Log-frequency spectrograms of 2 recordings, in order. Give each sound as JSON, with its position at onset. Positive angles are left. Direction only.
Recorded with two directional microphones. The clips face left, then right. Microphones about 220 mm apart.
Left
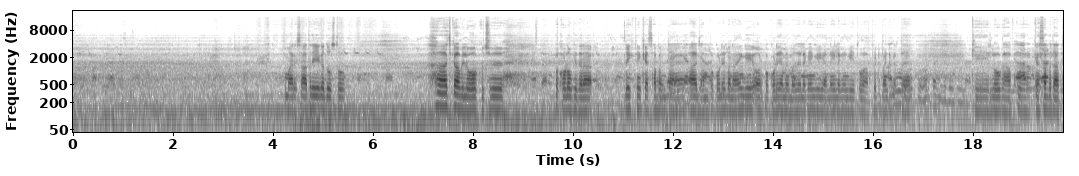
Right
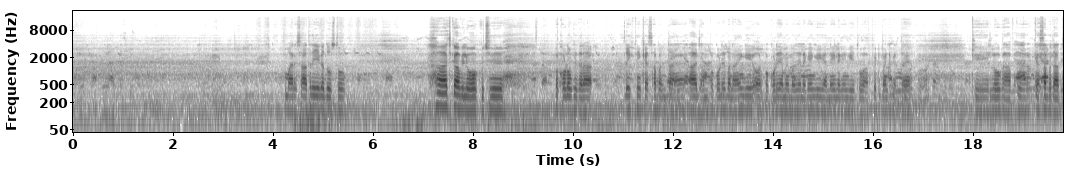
{"t": 4.3, "sound": "speech", "side_deg": 5}
{"t": 7.2, "sound": "speech", "side_deg": 0}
